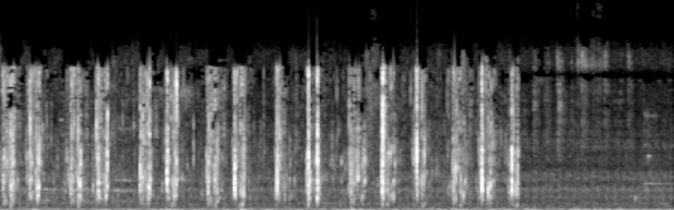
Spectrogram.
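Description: Rapid pecking taps of a toy rooster figurine's beak against a small wooden water trough, about four sharp clicks a second, stopping about five seconds in, over a steady low hum.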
